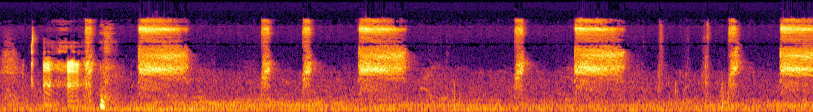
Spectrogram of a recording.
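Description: A squirrel calls with short, scratchy, hissing bursts, each about half a second long, repeated at a steady pace of roughly one every one to two seconds. A few sharper clicks open the sequence, and a low rumble runs beneath.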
